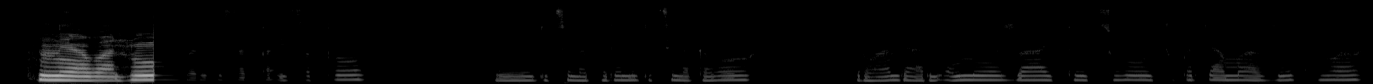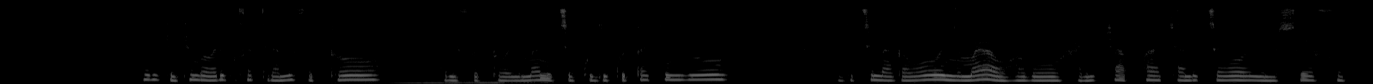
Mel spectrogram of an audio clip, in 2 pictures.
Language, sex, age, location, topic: Kinyarwanda, female, 18-24, Kigali, health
